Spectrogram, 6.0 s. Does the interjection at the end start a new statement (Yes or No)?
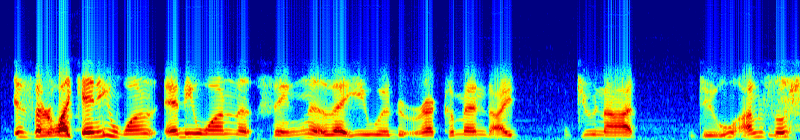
Yes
